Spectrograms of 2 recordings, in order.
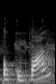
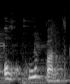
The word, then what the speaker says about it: окупант: тон ораторки не змінюється неправильно поставлений наголос як наприклад замість окупант у відео читається окупант з наголосом на о є помилка в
